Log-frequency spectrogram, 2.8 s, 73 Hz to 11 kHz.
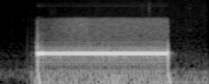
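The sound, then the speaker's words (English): A steady electronic telephone tone sounds once, clear, holding for nearly two seconds before cutting off abruptly, with no voices present, as hosts of New Country 103.1 radio call a phone number. “No, so we're just gonna try to call somebody. We got a phone number, and we're flying in the dark.”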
